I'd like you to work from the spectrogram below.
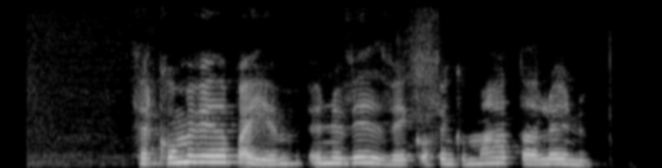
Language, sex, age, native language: Icelandic, female, 30-39, Icelandic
